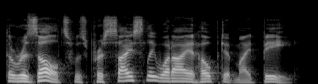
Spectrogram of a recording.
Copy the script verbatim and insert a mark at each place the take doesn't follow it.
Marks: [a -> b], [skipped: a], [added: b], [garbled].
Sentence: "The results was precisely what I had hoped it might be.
"The results was precisely what I had hoped it might be.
